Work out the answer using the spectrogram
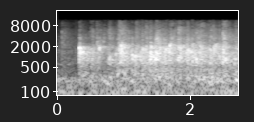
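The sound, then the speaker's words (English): Audience applause for a university, IIUM, breaks in abruptly after a brief quiet moment, then carries on as dense, even clapping from many hands. “a big applause for IIUM, my former university”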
